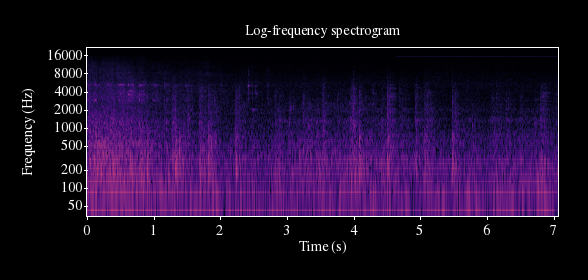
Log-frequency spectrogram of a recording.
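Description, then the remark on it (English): A train arrives at Bewdley on a single-line section, rolling along the track with a steady rumble and regular clickety-clack of wheels over rail joints, no voices present. “On reaching Bewdley, the driver gives up the token by looping it in its holder over the arm of the waiting signalman.”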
